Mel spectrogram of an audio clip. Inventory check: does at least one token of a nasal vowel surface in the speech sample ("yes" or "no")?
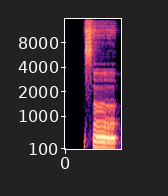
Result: yes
